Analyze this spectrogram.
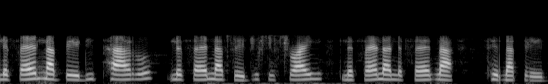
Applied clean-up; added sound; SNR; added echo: neural separator model SepFormer WHAM!.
